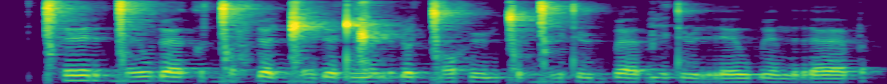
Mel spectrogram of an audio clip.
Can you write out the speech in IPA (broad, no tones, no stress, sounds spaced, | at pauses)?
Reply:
ǀʰ eː r ɡ͡ǀ eː u̯ ɗ ɛː k ə ɡ͡ǀ ə s ɗ ɛ i̯ ɡ͡ǁ e ɗ eː t ŋ͡ǁ y r ɗ ə i̯ ɡ͡ǀ ɔ x yː m ǀ y ɡ͡ǀ i t yː b ɓ ɛː ɓ i t yː r eː u̯ ɓ eː m r ɛː p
